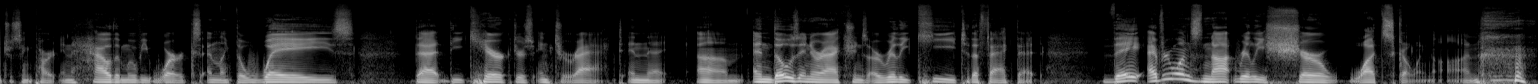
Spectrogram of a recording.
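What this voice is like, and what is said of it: Imitates an online movie critic. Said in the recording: “my impression of a guy who makes videos about why movies with women are bad ... That's a good impression.”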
